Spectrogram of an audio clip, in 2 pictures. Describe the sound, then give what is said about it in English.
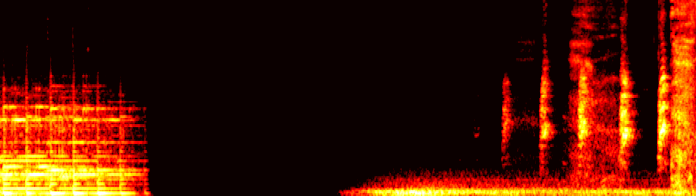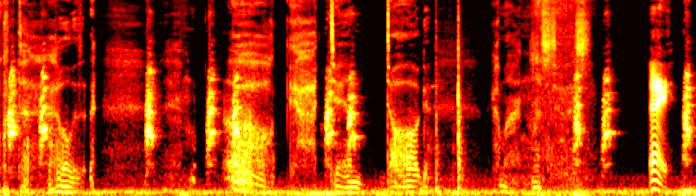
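A dog barks repeatedly and fairly loudly, in uneven bursts over a steady low hum, following a brief tonal sound and a few seconds of silence. “Quiet. Stop barking.”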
